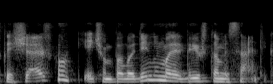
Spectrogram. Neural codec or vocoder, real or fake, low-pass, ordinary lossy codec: codec, 16 kHz, 1 kbps, X-Codec, HuBERT features, trained on general audio; fake; 7.2 kHz; MP3, 96 kbps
